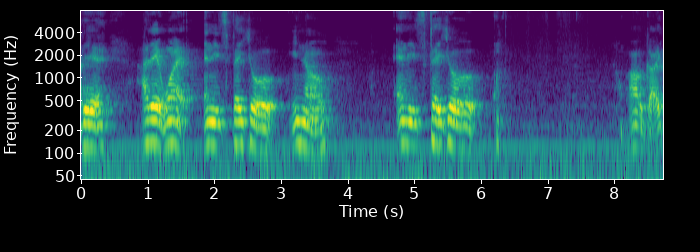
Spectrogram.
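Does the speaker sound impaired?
Yes: cerebral palsy.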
